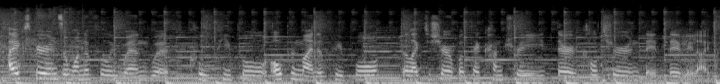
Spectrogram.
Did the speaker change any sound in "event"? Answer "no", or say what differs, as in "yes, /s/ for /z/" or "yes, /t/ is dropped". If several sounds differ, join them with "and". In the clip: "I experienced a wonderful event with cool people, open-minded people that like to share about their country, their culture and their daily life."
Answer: yes, /w/ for /v/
